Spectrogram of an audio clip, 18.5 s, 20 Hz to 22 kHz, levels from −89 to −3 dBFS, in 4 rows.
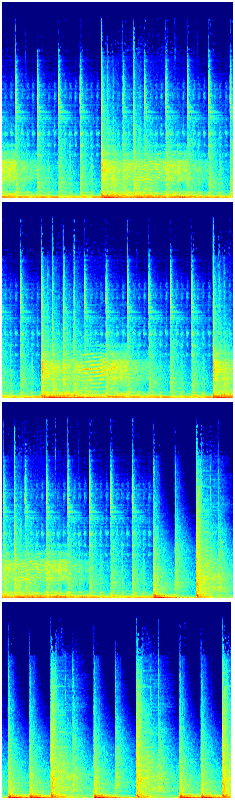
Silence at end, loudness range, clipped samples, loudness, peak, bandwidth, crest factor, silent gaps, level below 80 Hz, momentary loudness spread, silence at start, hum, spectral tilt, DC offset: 0 s; 3 LU; under 0.1%; -22 LUFS; -2 dBFS; 17.5 kHz; 18 dB; none; -24 dBFS; 12 LU; 0 s; none; -4.5 dB/octave; under 0.1%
